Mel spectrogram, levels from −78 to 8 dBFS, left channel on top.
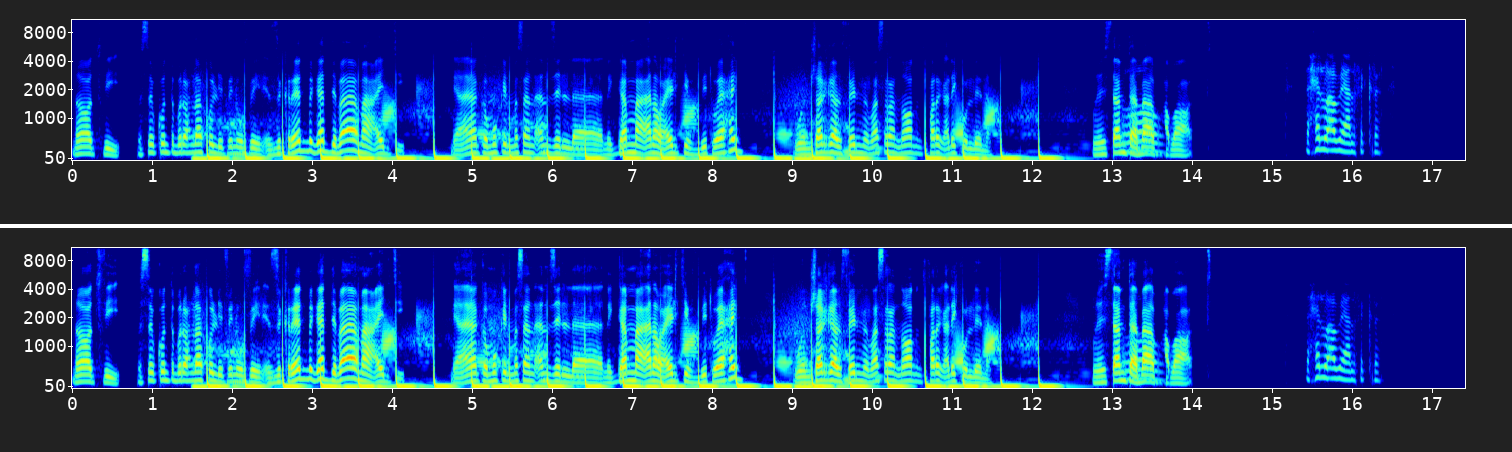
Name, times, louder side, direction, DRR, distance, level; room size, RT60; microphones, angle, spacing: voice 1, 0.0-4.2 4.7-8.4 9.0-11.5 12.8-14.0, right 3 dB, 80° right, 2.3 m, -27 dB
sound 1, 1.5-12.5, right 1 dB, 30° right, 1.2 m, -27 dB
voice 2, 13.1-13.6 15.4-16.5, left 3 dB, 40° left, 7.4 m, -37 dB
head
